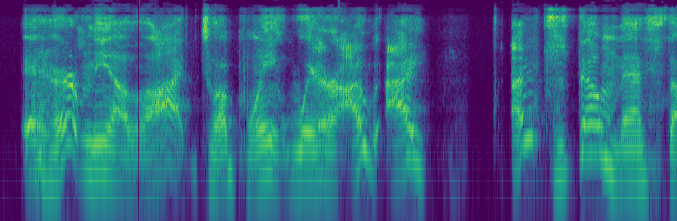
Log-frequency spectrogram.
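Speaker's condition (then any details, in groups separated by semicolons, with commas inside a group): Spinocerebellar ataxia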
